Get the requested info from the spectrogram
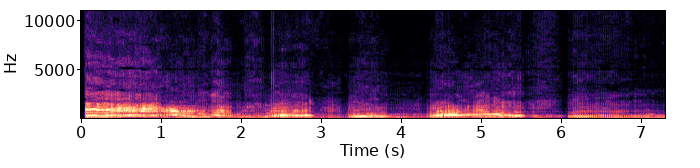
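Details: Male lions fighting, growling and snarling in long, rough, throaty bursts with brief pauses between them. The bursts are harsh and noisy rather than tonal, some swelling loud and then breaking off.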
